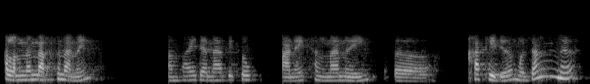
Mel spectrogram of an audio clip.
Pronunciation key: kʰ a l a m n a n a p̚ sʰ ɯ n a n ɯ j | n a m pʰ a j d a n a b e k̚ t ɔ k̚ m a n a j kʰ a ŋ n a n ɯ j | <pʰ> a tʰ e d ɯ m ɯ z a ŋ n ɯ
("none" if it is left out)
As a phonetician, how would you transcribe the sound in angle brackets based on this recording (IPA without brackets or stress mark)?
kʰ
